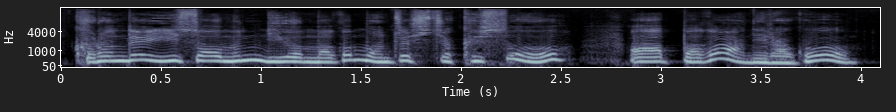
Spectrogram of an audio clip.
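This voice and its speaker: A woman voicing a ruthless middle-aged businessman husband, speaking low and defensively in a storybook reading. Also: expressive, moderate pace, darkish tone, dry recording, studio quality.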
